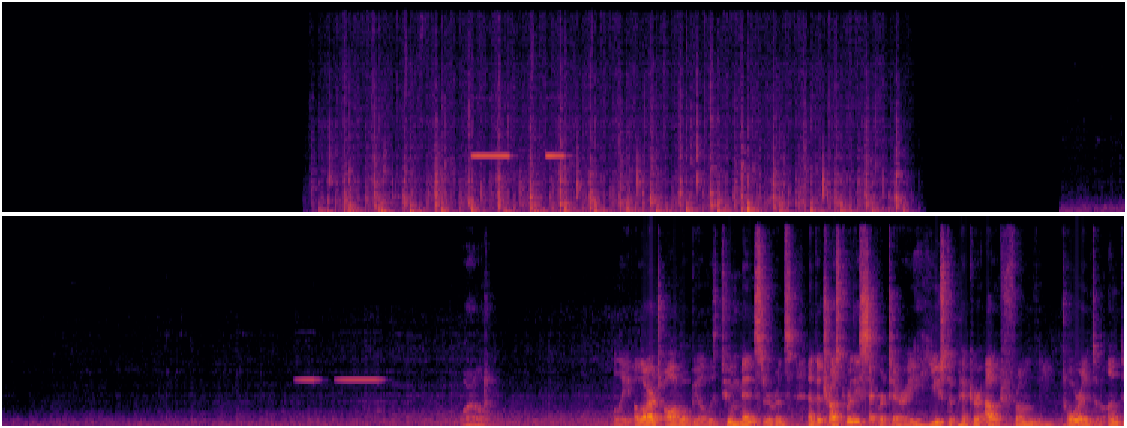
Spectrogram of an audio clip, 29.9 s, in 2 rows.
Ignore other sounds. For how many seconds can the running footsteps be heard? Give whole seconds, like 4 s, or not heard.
8 s.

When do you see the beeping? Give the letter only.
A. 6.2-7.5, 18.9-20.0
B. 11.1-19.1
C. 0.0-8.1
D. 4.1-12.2
A.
